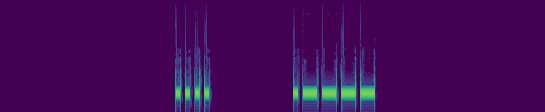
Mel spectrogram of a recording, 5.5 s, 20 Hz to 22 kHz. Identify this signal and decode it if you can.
Morse code, heard as a keyed tone, about 24 wpm, 700 Hz. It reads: H 1
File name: Lesson 15d - Number 5 - Two Characters 25wpm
